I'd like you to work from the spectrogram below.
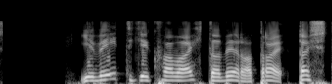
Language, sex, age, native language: Icelandic, male, 13, Icelandic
